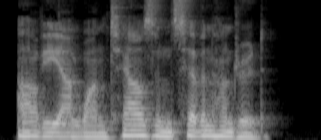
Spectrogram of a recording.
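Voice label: rvr 1700, Australian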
